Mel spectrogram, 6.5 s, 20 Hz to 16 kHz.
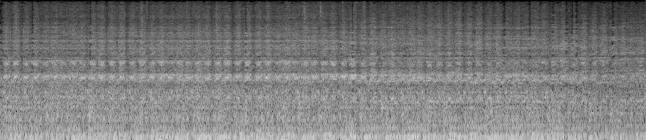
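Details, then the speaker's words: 2002 Proton Saga Iswara 12-valve SOHC 4G13 carbureted engine, 5-speed manual, after an oil change to thinner oil; uneven idle with fast, light ticking clatter; excessive valve clearance, exhaust loose while intake fine, blamed for the noise and poor performance. "oh man look at this this is what causing all of the V clatters yep there we go wow intake is fine intake is fine but exhaust man oh my God this is what causing all of the noise and the poor performance no wonder"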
